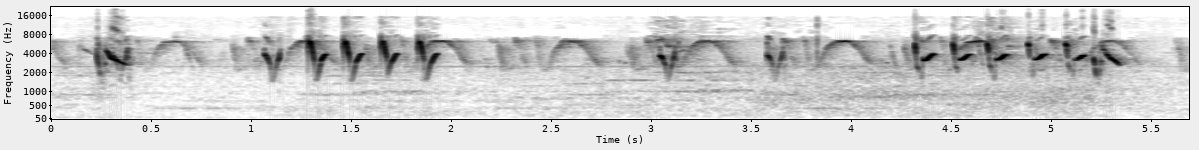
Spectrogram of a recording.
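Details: Song of a bar-winged prinia, kept as masteran material for training birds: arched whistled notes alternating with quick rattling chirp runs, around two to three notes per second, high and thin.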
